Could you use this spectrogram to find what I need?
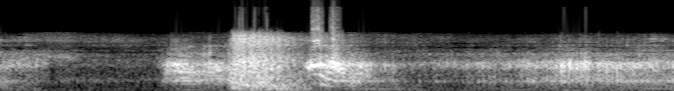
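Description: A single loud gunshot is fired at a beast: one sharp, booming blast that rings on briefly before fading into quieter background noise.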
